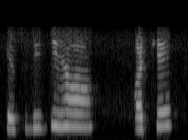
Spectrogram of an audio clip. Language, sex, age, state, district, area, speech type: Odia, female, 18-30, Odisha, Subarnapur, urban, conversation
